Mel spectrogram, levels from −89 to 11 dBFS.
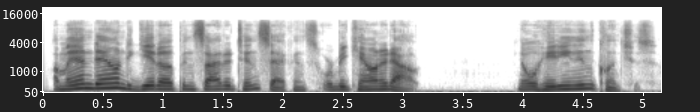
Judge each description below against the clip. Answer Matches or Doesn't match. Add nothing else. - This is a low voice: Doesn't match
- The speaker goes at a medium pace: Doesn't match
